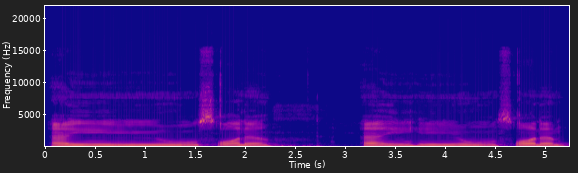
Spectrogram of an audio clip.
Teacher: ان یوصل، یو یا کو واو کے ساتھ ملانا ہے، واو مدہ ہے، ایک الف دال میں کھینچیں گے، صاد کو موٹا ادا کریں گے، لام کو نرم سے ادا کریں گے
